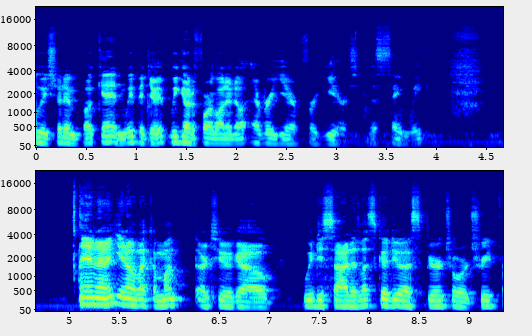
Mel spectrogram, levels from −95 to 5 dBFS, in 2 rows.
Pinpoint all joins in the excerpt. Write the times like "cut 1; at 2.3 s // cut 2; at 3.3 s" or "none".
cut 1; at 7.1 s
